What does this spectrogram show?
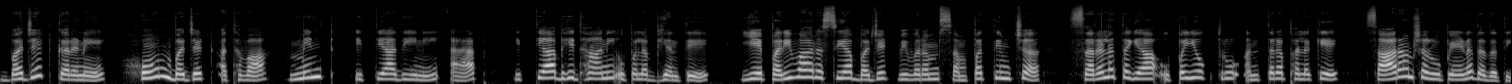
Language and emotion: Sanskrit, neutral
